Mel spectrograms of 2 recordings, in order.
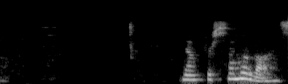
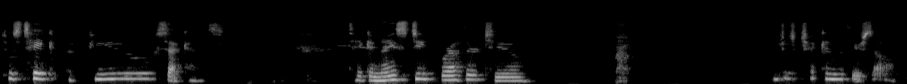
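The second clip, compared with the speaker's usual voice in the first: slow, softer guided check-in; guided pause; 4 semitones higher, 4 dB quieter, slower than usual. Acted. Speaker guides listeners through a pause, slow and soft. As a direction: ease the webinar audience into a calm pause. Leads a short mindful pause.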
